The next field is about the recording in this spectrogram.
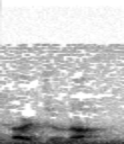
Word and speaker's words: Arjuna: But here we have a little poetic license, but Arjun, in Hindi they say Arjun, whereas we would say in Sanskrit Arjuna.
